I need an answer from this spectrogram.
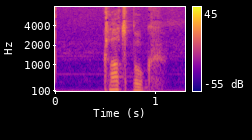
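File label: "kladboek", Dutch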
